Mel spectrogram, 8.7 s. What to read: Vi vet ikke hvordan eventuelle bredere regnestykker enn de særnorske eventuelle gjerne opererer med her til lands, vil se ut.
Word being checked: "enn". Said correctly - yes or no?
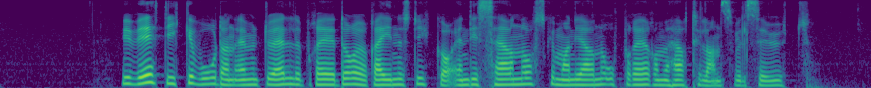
yes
